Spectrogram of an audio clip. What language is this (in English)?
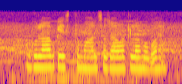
Magahi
